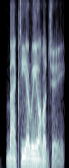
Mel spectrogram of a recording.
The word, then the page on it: Bacteriology: British English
